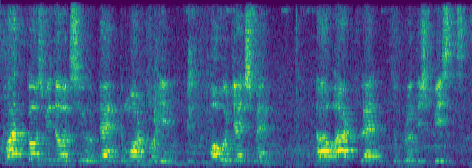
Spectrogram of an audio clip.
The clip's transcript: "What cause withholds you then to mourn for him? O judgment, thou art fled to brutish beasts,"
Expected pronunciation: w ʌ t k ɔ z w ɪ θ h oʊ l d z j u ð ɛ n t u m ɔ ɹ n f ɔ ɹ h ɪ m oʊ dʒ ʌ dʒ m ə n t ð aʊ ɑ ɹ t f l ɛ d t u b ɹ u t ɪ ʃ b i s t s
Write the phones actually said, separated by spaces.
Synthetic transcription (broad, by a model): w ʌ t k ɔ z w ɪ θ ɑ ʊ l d s j u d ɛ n t u m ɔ ɹ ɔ f ɔ ɹ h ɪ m oʊ dʒ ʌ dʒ m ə n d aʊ ɑ ɹ t f l ɛ d t u b ɹ u t ɪ ʃ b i s t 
